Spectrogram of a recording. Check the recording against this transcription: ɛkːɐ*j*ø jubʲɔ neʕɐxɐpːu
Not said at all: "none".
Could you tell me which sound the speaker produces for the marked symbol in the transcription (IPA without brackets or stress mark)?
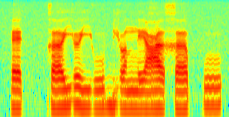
j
